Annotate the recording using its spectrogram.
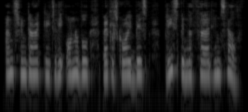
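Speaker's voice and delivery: high, prim alien officer voice; a high, dutiful little alien. A narrator's reading.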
